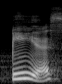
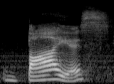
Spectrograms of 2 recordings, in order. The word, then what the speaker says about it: bias: what about bias bias it's not be us it's bias bias very similar to prejudice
